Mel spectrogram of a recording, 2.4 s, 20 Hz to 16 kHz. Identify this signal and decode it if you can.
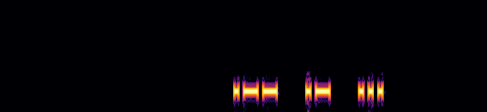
Morse code, heard as a keyed tone, about 53 wpm, spaced as for 37 wpm, 700 Hz. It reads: WAS
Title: 2x Character Spacing - Top 100 Words - 50wpm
